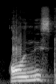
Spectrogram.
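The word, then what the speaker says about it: honest: For example ऑनेस्ट मैन, तो हम यहाँ पे लिखेंगे एन ऑनेस्ट man, because ऑनेस्ट का एच साइलेंट हो जाता है और बोलने में प्रोनाउंसिएशन पहले ओ से शुरू होता है।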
